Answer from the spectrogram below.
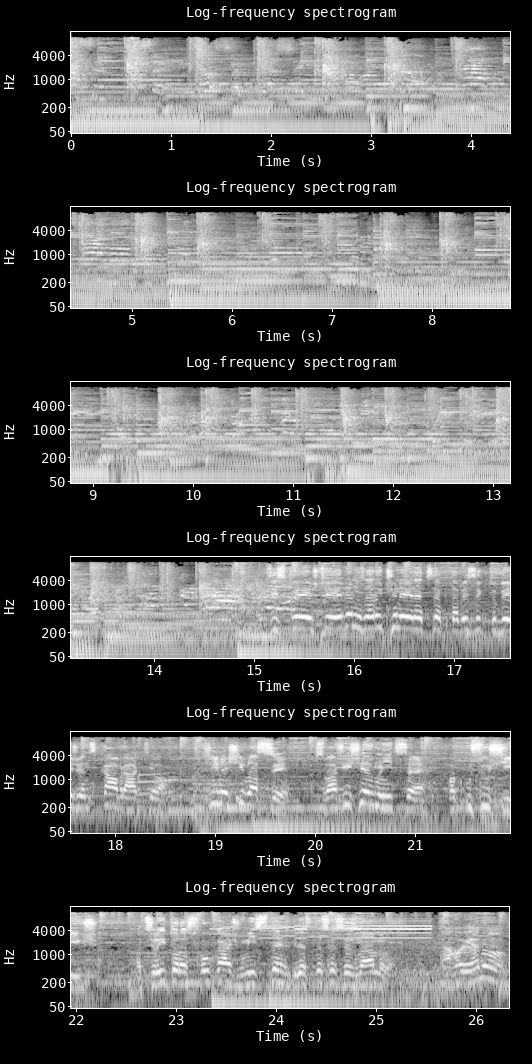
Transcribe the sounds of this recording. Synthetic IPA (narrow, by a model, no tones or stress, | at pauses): ɛɡzɪst̪ujɛjɛʃcɛjɛdɛnzaɾut͡ʃɛnɛjɾɛt͡sɛp̚t̪abɪsɛk̚t̪o̞bjɛʒɛnskaːvɾaːcɪla | st̪r̥iːnaʃiːvlasɪsvaːriːʃjɛvmliːt͡sɛ | pakʔusuʃiːʃ | ʔat͡sɛliːt̪o̞ɾosfowkaːʃvmiːst̪ɛɣɡdɛst̪ɛsɛsɛznaːmɪlaɦojano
